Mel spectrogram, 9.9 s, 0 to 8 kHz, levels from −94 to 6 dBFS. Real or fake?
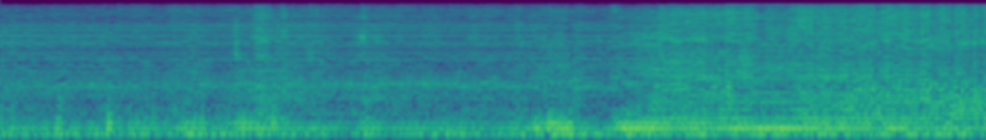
fake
